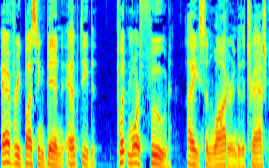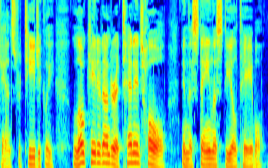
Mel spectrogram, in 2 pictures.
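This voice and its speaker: A man narrating his own first-person memoir in a measured, deliberate reading voice. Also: medium pitch, a little mellow, dry recording, studio quality.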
